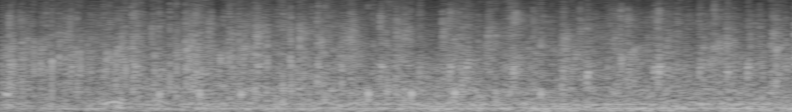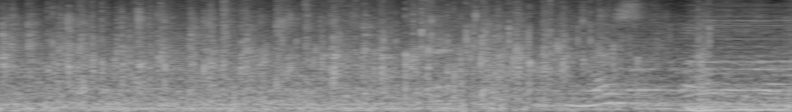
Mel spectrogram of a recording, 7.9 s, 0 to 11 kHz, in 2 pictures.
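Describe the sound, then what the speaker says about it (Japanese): A crowd at an outdoor plaza stage at the 2020 Kobe Nankinmachi Spring Festival gives warm, sustained applause after a tai chi performance. Dense, even clapping fills the whole stretch while an announcer talks over it. "どうぞ温かな拍手お送りいただきましょう"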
